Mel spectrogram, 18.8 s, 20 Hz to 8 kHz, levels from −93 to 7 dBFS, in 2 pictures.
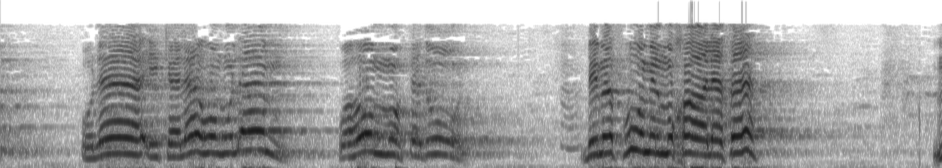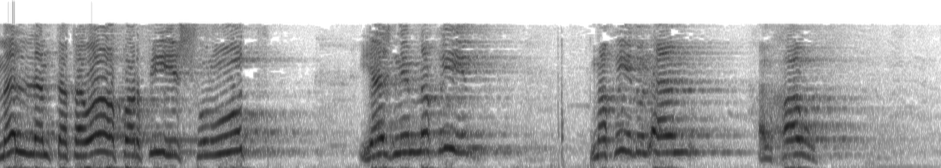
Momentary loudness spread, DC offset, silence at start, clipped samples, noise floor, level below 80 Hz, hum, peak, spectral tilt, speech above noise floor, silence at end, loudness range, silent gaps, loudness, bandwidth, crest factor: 18 LU; under 0.1%; 0 s; under 0.1%; -46 dBFS; -44 dBFS; none; 0 dBFS; -7.5 dB/octave; 36 dB; 0.9 s; 5 LU; none; -10 LUFS; 5.4 kHz; 12 dB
